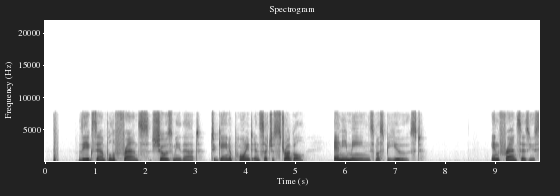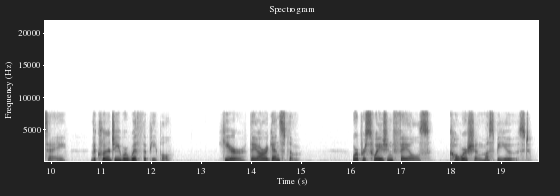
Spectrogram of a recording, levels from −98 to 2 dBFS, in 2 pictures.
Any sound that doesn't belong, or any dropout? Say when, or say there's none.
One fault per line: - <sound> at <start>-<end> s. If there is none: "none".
- whoosh at 0.1-0.3 s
